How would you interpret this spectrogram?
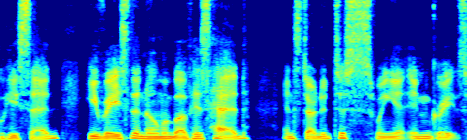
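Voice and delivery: ordinary delivery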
